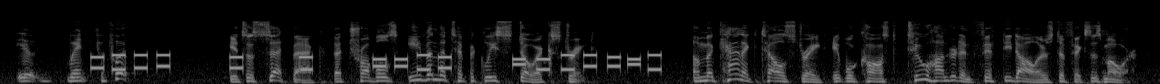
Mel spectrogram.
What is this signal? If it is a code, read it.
DTMF, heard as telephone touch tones, dialled by hand, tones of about 130 ms, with speech in English. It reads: 5369 5 2 7735 *1398*3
